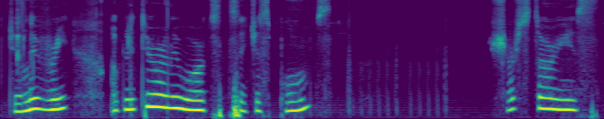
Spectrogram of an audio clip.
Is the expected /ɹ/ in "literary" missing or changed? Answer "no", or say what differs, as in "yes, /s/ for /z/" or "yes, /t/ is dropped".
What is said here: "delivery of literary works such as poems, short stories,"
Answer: yes, /l/ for /ɹ/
